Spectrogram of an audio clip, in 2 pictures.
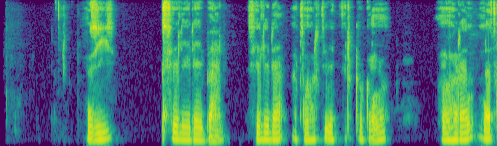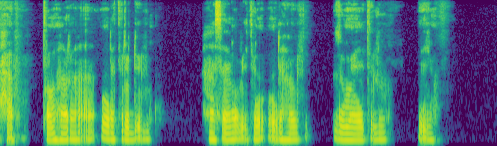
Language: Tigrinya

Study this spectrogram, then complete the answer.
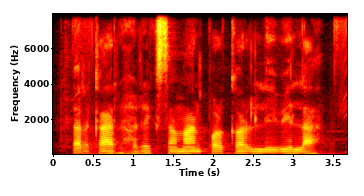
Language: Bhojpuri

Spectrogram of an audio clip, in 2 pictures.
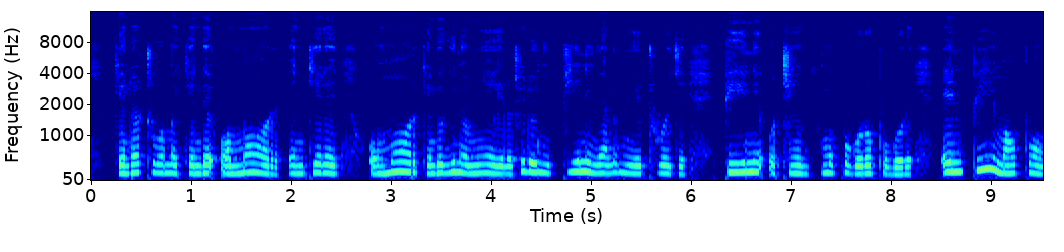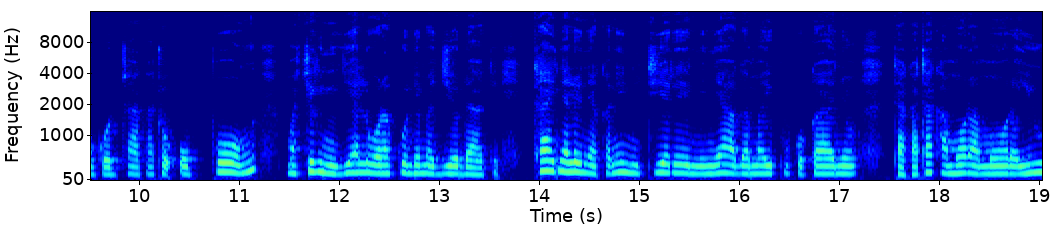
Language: Luo (Kenya and Tanzania)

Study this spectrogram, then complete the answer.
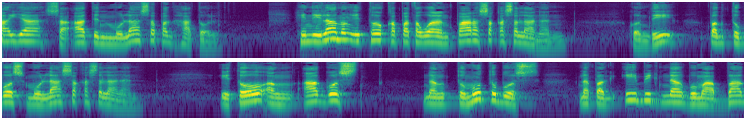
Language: Filipino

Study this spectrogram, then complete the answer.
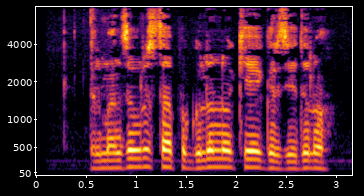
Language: Pashto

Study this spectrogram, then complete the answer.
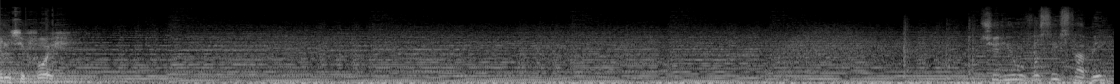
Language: Portuguese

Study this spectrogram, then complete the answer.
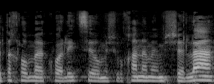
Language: Hebrew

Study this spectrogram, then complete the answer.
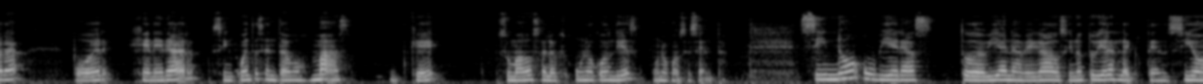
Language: Spanish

